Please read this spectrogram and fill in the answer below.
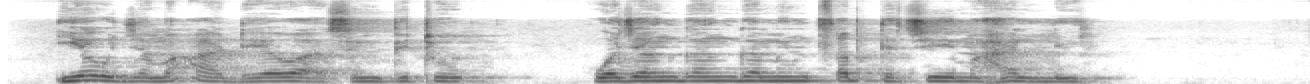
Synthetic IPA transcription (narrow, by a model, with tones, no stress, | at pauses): ja˦˨wd͡ʒɐ˨ma˦ʔaː˨da˨jɐ˦waː˨sʊ˦mɸɪ˦tʰoː˦ | wɐ˦d͡ʒɛ˦ŋɡɐ˦ŋɡɐ˦mɪ˦nsʼɐ˦btɐ˨t͡ʃeː˦mɐ˨ha˦lːiː˦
